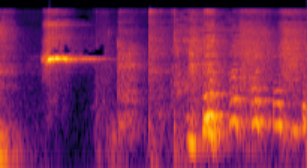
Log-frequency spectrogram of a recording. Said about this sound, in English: And it was a safety whistle. If you got stuck, you blow it, people hear it. Right. She didn't bring it. So they gave me this one. It don't work that well.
